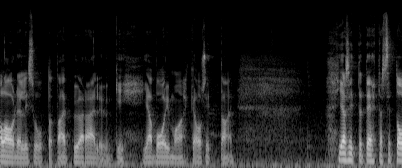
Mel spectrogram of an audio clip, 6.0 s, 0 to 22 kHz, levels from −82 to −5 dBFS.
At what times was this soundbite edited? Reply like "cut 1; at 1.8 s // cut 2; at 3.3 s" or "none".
cut 1; at 2.1 s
